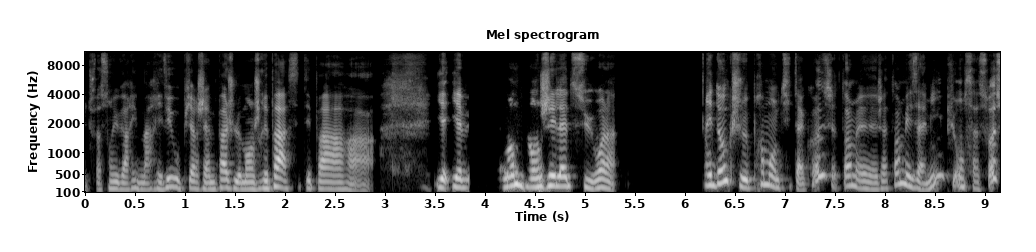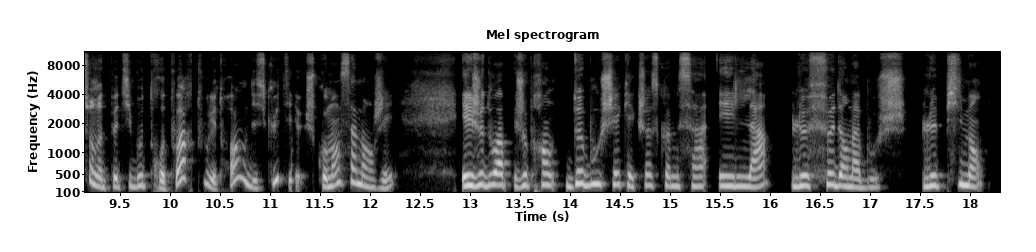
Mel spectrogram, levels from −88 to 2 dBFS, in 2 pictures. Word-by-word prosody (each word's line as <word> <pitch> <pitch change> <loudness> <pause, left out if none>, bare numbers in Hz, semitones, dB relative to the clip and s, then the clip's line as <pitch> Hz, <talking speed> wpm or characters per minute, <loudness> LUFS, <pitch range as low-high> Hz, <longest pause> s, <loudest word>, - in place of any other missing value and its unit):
toute - - -14
façon, 150 +3 -8
il 160 - -2
va 150 - -3
rien 175 +2 -7
m'arriver, 155 +6 -4
au 200 - -1
pire, 175 -1 -4
j'aime 155 -1 -2
pas, 190 - +2
je 180 - -5
le 160 - +1
mangerai 160 +2 0
pas». 205 -1 +5
C'était 180 0 -10
pas. 160 -4 -3 0.6
Il - - -6
y - - +8
a - - -1
il - - -7
y - - +7
avait 190 -1 +3
pas 195 - -10
vraiment 235 +4 +8
de - - +2
danger 210 +4 +6
là-dessus. 220 -3 +2
Voilà. 185 +1 +1 0.9
Et 245 - +6
donc, 300 +7 +4
je 200 - +3
prends 190 +9 -4
mon 235 -6 +1
petit 190 +3 -11
tacos, - - -5
j'attends 230 - -3
mes 170 -8 -4
j'attends 170 - -6
mes 230 -9 0
amis, 315 - -3
puis - - -9
on - - -2
s'assoit 410 - -3
sur 355 -6 0
notre 200 -6 -1
petit 205 +2 -2
bout 230 +3 0
de - - -9
trottoir, 190 - 0
tous - - -6
les - - 0
3, - - -4
on - - +1
discute 255 - -2
et - - -10
je 455 - -7
commence 240 - -1
à 310 - +1
manger 200 -7 -2 0.6
et 235 +2 +9
je 240 +2 +5
dois 255 +1 +3
je 220 +4 +1
prends 250 +1 -2
2 280 +7 +3
bouchées, 270 +1 +2
quelque 230 -4 -3
chose 245 -1 -4
comme 230 -3 -2
ça, 220 0 -4
et 230 0 +3
là, 220 +2 0 0.2
le 225 +2 +4
feu 260 +3 -1
dans 235 -2 +3
ma 200 -2 +1
bouche, 195 +2 -6
le 230 +2 +2
piment 240 +1 +2
215 Hz, 260 wpm, -24 LUFS, 180-245 Hz, 0.9 s, et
